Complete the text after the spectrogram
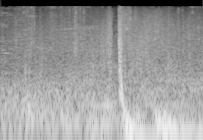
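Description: A heavy object crashes down onto the ground with a loud boom.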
